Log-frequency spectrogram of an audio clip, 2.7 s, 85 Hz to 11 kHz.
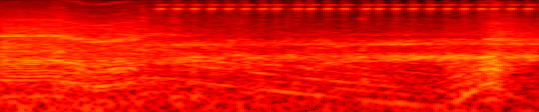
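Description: An Alpha car drifting in Forza 7 from the first-person view, a steady engine drone with squealing tires and shifting revs, moderately loud and continuous, with no talking.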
